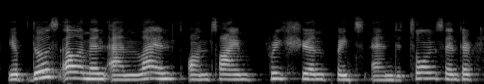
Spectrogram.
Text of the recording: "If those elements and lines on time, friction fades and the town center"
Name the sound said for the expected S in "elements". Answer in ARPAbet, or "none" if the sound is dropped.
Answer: none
